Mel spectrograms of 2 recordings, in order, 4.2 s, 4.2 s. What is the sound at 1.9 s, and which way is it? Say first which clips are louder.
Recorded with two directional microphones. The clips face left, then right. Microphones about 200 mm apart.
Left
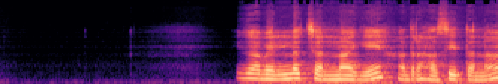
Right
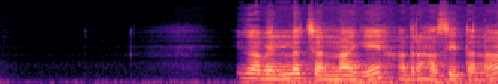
A woman's voice: left 8 dB; 30° left (ahead or behind).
